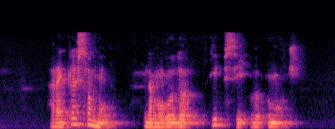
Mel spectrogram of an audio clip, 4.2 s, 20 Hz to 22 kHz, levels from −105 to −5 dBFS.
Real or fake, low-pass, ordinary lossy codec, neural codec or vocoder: fake; none; none; codec, 16 kHz, 2 kbps, FunCodec, trained on Chinese and English, 25 frames a second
